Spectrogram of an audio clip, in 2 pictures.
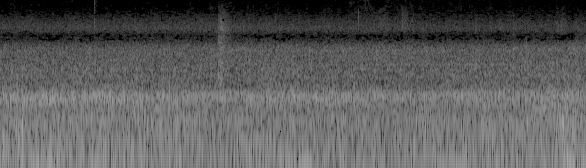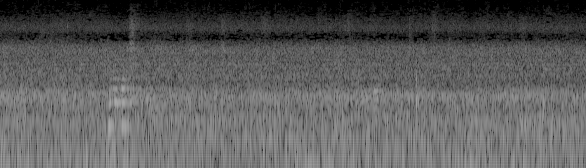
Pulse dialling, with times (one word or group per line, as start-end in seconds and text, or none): none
